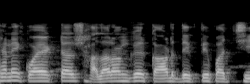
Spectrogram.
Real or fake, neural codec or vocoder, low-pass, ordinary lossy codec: real; none; 7.2 kHz; none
